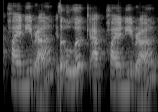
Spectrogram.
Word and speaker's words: Pioneera: pioneer look at pioneer is that how we say it yes that's exactly how you say it well done also very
